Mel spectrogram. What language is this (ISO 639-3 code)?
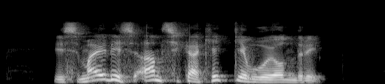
lzz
